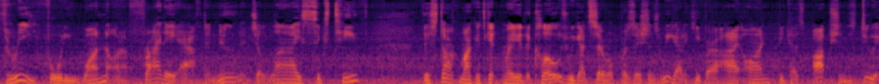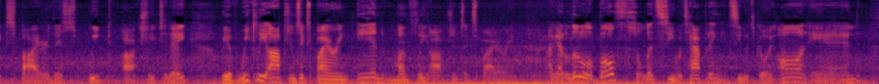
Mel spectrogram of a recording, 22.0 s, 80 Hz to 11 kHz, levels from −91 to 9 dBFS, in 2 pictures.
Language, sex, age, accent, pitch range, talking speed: English, male, 50-69, American, 100-135 Hz, 160 wpm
